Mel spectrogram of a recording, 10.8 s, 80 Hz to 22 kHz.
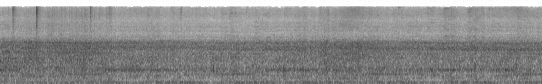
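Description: Passenger train hauled by a CC203 diesel-electric locomotive passing at speed at close range: a steady, loud rumble and rattle of the locomotive and then its coaches running over the rails.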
